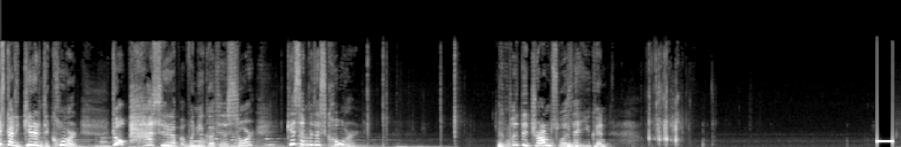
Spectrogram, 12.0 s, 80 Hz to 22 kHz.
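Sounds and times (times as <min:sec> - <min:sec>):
electronic beep: 0:11.7 - 0:12.0.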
